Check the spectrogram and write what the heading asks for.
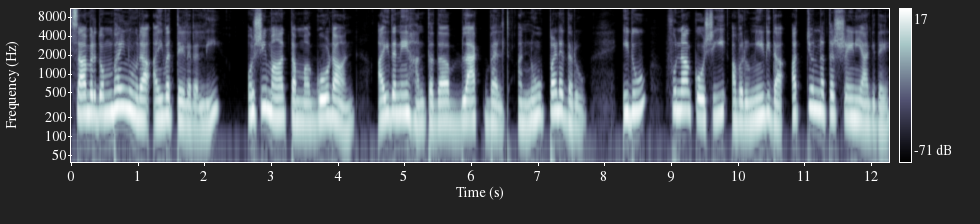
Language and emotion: Kannada, neutral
